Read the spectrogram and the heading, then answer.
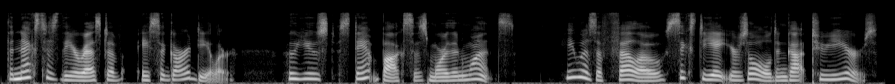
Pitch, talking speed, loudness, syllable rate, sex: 220 Hz, 190 wpm, -19 LUFS, 4.6 syllables/s, female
